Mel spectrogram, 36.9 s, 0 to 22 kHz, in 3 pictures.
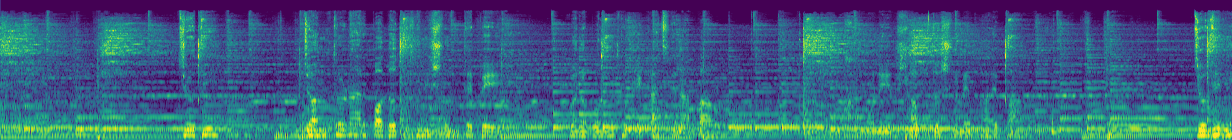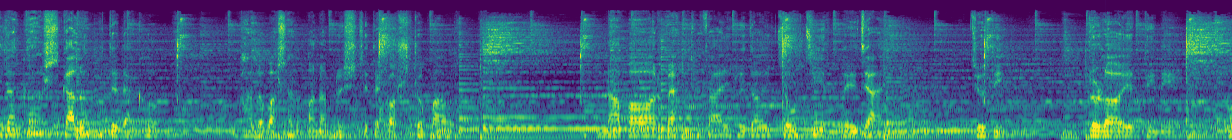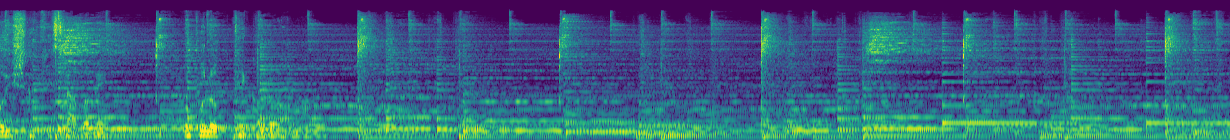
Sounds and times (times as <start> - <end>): Music: 0.0 - 36.9
Speech: 1.8 - 2.3, 2.9 - 7.4, 8.3 - 10.6, 11.9 - 17.1, 18.3 - 21.4, 22.0 - 22.6, 23.2 - 27.9.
